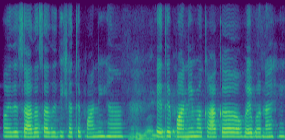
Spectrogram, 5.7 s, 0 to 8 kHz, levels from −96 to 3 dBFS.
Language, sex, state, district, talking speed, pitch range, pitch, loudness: Chhattisgarhi, female, Chhattisgarh, Bilaspur, 155 wpm, 225-235 Hz, 230 Hz, -19 LUFS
